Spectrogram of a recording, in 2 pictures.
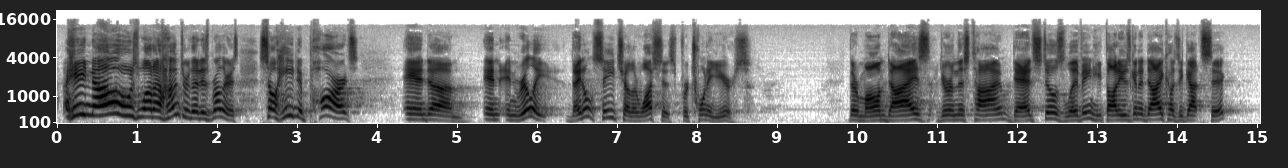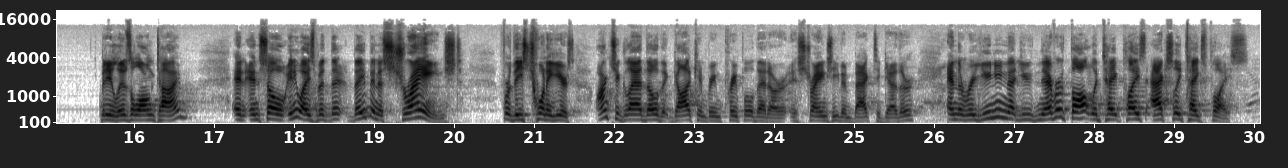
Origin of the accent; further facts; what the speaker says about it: Kentucky, United States; I grew up in Kentucky coon hunting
